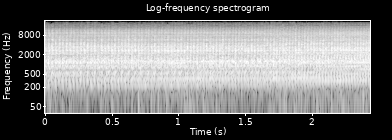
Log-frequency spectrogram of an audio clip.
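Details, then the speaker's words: 2002 Yamaha Kodiak 400 ATV that won't crank on the button but pull-starts. Its starter, fed from a jump pack and tapped with a hammer, whirs high and rough with a raspy edge. Faulty starter motor, likely worn bearings. "ooh o that sounds awful gross okay so there we go there's your definitive answer that's why it wasn't cranking cuz the starter is bad"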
